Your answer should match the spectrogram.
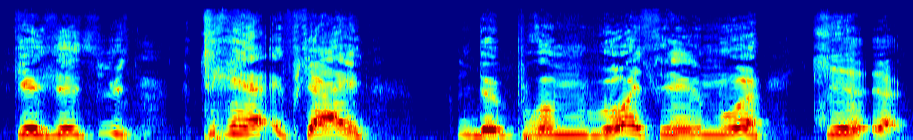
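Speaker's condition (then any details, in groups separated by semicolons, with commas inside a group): Cerebral palsy; self-described as speaking a bit oddly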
